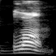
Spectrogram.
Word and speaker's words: Blum: It says uh a letter from Jason Bloom or Jason Blum. It's Bloom actually. Blum. He said it one time. This pronounced blum.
